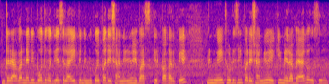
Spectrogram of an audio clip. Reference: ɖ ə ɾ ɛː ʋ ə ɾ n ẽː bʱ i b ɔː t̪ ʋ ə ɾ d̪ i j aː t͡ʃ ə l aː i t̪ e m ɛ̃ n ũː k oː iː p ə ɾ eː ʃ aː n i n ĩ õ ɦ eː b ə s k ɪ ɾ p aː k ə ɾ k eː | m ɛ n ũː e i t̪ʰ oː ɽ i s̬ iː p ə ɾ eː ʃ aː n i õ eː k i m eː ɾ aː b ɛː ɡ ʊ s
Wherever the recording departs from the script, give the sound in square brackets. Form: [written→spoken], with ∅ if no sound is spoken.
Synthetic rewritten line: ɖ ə ɾ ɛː ʋ ə ɾ n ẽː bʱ i b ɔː t̪ ʋ ə [ɾ→∅] d̪ i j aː t͡ʃ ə l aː i t̪ e m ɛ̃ n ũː k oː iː p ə ɾ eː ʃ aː n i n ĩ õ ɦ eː b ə s k ɪ ɾ p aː k ə ɾ k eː | m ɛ n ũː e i t̪ʰ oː ɽ i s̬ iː p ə ɾ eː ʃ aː n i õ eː k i m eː ɾ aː b ɛː ɡ ʊ s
